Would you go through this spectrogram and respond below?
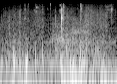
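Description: Brief quick clip-clop of a horse's hooves galloping in the video game Shadow of the Colossus, soft rhythmic thuds at low level.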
